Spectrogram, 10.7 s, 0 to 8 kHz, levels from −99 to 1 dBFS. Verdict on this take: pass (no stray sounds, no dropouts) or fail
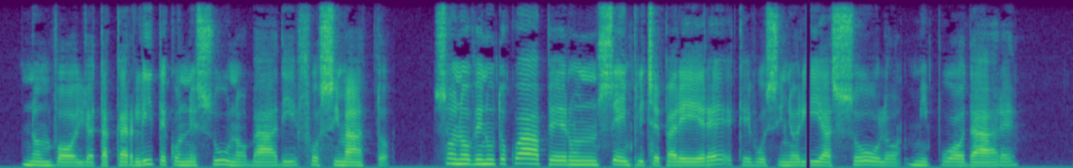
fail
